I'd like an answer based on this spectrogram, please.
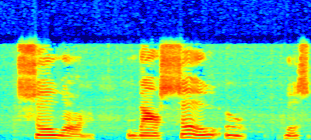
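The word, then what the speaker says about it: Samhain: on Sam ha pronounced soan where so was where so rhymes with cow so it has to be sa so it's saan saan it's apparently the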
